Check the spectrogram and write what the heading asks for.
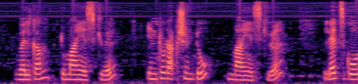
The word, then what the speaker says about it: MySQL: MySQL is a very popular open source database, officially pronounced as MySQL, not MySQL.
